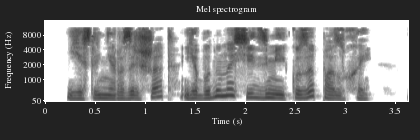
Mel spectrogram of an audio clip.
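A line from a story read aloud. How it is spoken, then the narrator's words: Conspiratorial tone. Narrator (Russian): заговорческим тоном сказал Сергей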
